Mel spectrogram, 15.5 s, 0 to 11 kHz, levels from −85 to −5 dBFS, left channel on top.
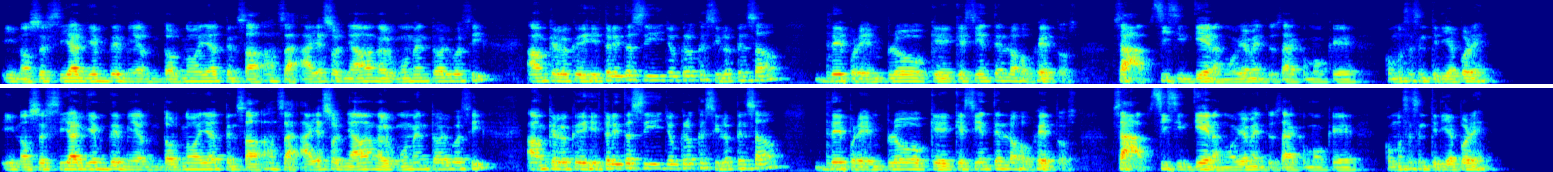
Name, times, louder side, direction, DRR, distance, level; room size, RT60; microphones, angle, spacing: voice 1, 0.0-4.8 5.3-7.8 8.1-10.7 11.1-13.5 13.9-14.8, right 1 dB, 55° right, 0.7 m, -33 dB
2.8 x 2.3 x 2.2 m
head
